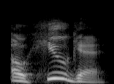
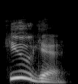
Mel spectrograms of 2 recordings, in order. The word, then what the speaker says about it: hygge: And it's pronounced, thank you for writing down the pronunciation. Osa. Hygge. Hygge.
